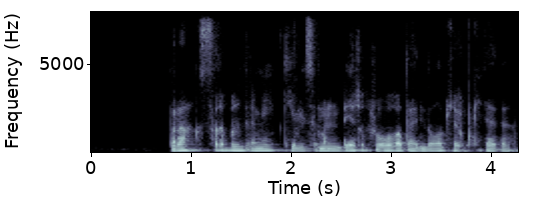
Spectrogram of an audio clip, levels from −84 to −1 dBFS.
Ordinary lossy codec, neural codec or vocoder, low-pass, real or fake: none; codec, 16 kHz, 2 kbps, X-Codec, HuBERT features, trained on general audio; none; fake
